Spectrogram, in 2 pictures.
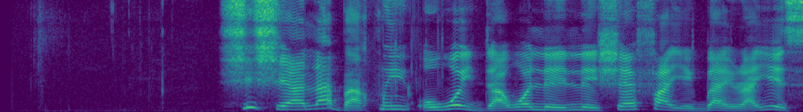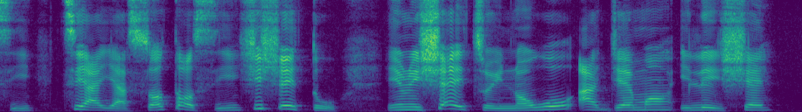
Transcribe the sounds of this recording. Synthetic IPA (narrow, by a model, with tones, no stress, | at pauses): ʃi˦˨ʃe˧a˧la˦ba˨˦k͡pĩ˦o˧wo˦i˦˨da˨˦wɔ˦le˦i˧le˦i˧ʃɛ˦fa˦˨je˨ɡ͡ba˧i˨ɾa˨˦je˦˨si˨˦ | ti˦a˧ja˨sɔ˨˦tɔ˦˨si˨˦ʃi˦ʃe˦i˦˨to˨ | ĩ˨˧ɾ̃ĩ˧ʃɛ˦i˦˨to˨i˨nã˨˦wo˦a˦˨d͡ʒɛ˨˦mɔ̃˦i˧le˦i˧ʃɛ˦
